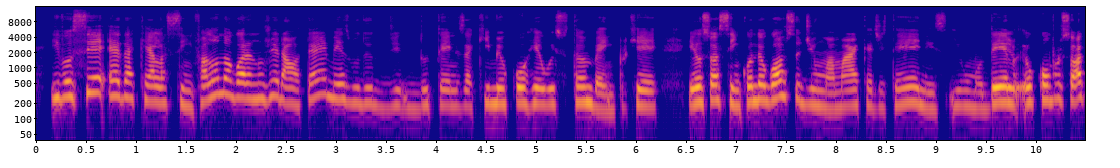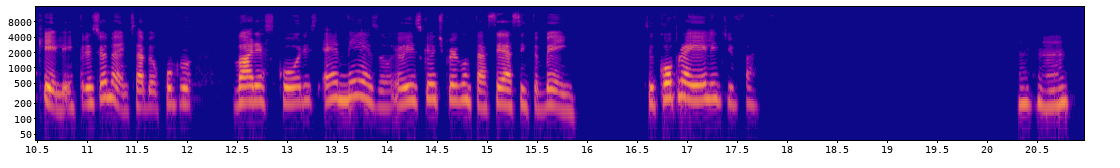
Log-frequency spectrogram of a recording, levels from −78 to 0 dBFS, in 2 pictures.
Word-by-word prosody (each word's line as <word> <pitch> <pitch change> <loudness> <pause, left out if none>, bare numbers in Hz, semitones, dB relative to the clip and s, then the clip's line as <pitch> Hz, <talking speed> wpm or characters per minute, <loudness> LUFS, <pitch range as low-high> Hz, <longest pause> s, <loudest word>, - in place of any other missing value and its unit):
E 260 +1 +1
você 305 +5 +2
é 280 0 +2
daquela, 245 -5 -1
assim 200 -3 -7
falando 280 - 0
agora 260 -4 +5
no 245 - -2
geral, 245 -4 -1
até 250 +10 -4
mesmo 240 -6 -3
do 205 0 -6
de 180 0 -12
do 165 +3 -10
tênis 185 -3 -8
aqui, 180 +4 -7
me 200 0 +1
correu 200 -1 +2
isso 195 -1 -6
também. 210 -9 0
Porque 180 +2 -3 0.3
eu 210 +2 +6
sou 230 +2 +4
assim, 210 -5 -2
quando 215 +4 +2
eu 230 - +4
gosto 250 +1 +5
de 195 -2 -5
uma 170 -4 -4
marca 185 +2 -2
de 170 -2 -15
tênis 190 -4 -4
e 185 - -11
um 180 - -10
modelo, 200 +6 +6
eu 210 - +4
compro 235 +1 +1
só 225 0 +2
aquele. 260 +11 +4
É - - -8
impressionante, 205 - -2
sabe, 175 -1 -1
eu 165 - -16
compro 200 +2 -4 0.4
várias 220 -1 +3
cores 215 +2 -2
é 245 +3 -2
mesmo? 235 -8 -4
É 200 - -2
isso 220 -1 -2
que 245 - -5
eu 240 - 0
te 235 - -14
perguntar, 230 -7 -3
você 200 - -1
assim 190 +1 0
também? 160 -4 -6 0.7
Você 205 - -4
compra 255 +3 +4
ele 240 +2 +1
de 215 -3 -14
va 195 - -15 2.6
Uhum. 205 0 -7
210 Hz, 180 wpm, -25 LUFS, 185-240 Hz, 2.6 s, eu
